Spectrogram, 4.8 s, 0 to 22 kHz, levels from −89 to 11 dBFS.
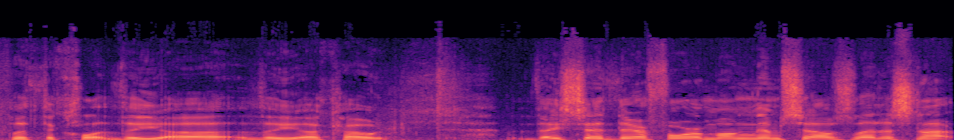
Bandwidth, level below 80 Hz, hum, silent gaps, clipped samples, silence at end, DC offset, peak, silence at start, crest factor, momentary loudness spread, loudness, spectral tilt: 18.5 kHz; -62 dBFS; none; none; under 0.1%; 0 s; under 0.1%; -2 dBFS; 0 s; 16 dB; 12 LU; -17 LUFS; -3.5 dB/octave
